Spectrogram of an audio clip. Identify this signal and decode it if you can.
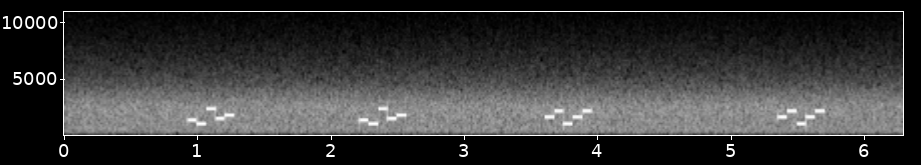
Five-tone selective call (ZVEI), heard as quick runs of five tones, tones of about 70 ms, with radio hiss. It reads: 41057 41057 69169 69169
